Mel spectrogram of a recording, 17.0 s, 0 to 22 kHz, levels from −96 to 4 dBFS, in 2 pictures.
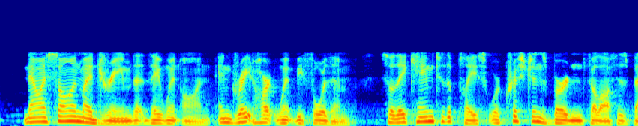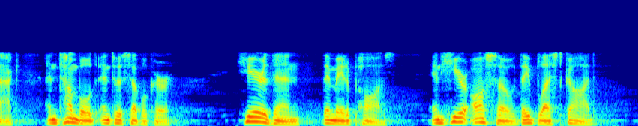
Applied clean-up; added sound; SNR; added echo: none; none; none; none.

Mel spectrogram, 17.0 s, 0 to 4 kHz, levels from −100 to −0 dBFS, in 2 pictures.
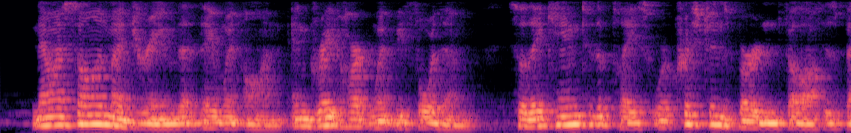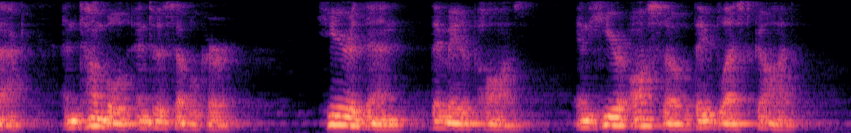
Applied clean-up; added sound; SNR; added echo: none; none; none; reverberation time 0.9 s.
